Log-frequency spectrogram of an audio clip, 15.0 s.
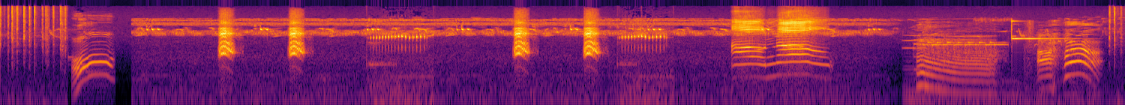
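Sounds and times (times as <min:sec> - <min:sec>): insect chirring: 0:01.8 - 0:12.1
short falling bird calls: 0:02.9 - 0:04.3, 0:06.8 - 0:07.2, 0:07.8 - 0:08.1
rattling croaks: 0:02.9 - 0:11.7.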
